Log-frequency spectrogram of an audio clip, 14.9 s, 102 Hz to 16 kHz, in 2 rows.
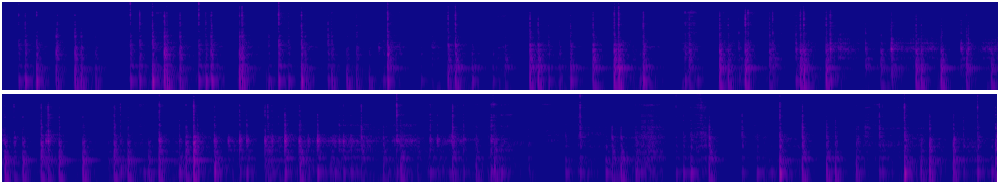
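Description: Long painted nails and fingertips tap the wooden top and sides of a hollow, closed wooden barrel-shaped chest with metal bands, about 40 cm long. A steady, quiet run of quick, dull, hollow knocks and clicks sits mostly in the low and low-mid range, each dying away almost at once with no ring.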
